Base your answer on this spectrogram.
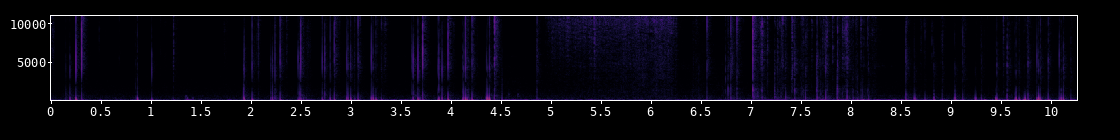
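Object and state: Limestone block wall.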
